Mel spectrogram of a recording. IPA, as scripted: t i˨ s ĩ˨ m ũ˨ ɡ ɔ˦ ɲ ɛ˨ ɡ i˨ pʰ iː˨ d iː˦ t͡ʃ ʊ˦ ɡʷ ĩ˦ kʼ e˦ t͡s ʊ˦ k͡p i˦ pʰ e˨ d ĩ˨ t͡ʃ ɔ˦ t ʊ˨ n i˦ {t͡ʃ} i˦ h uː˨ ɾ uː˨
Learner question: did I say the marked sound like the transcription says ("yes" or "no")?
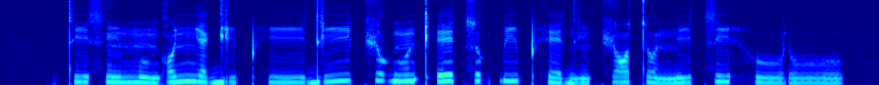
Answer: no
